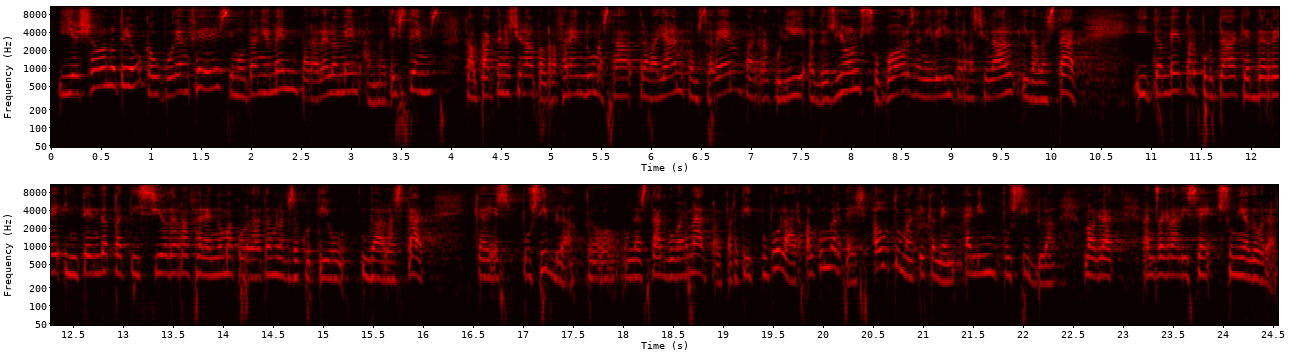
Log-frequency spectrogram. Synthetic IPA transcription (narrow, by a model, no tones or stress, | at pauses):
iəʃɔnut̪ɾɛwkəupuðɛmfesimulˠt̪aniəmenpəɾəlɛləmenəlˠmət̪eʃt̪ems | kəːlˠpak̚t̪ənəsjunalˠpəlˠrəfəɾɛnd̪uməst̪at̪ɾəβəʎaŋkɔmsəβɛmpərrəkuʎiəðəzionsːupɔɾzəniβeʎint̪ərnəsiunalˠiðələst̪at̪ | it̪əmbepəɾpuɾt̪aəkɛt̪̚d̪əreʔint̪end̪əpət̪isioðərəfəɾɛnd̪uməkuɾð̞at̪əmləɡzəkut̪iwðələst̪at̪ | kəespusiβlə̰pɾɔṵnəst̪at̪̚ɡuβəɾnat̪̚pəlˠpəɾt̪it̪̚pupulaɾəlˠkumbəɾt̪ɛʃəwt̪umat̪ikəmenənimpusiblə | malˠɣɾat̪ | ənzəɣɾaɾisesuɲəðoɾə̰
